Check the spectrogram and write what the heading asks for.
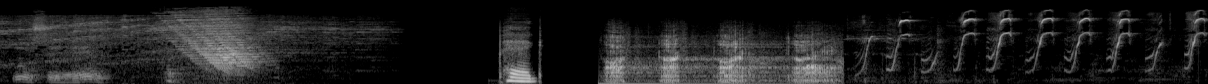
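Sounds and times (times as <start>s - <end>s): pig grunting: 6.0s - 8.5s
pig squealing: 6.0s - 12.0s.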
